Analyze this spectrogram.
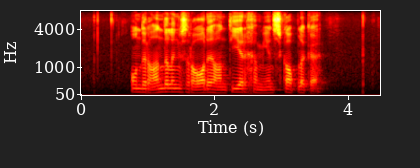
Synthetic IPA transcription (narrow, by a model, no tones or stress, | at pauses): ɔndərɦɐndələŋsrɑːdəɦɐntiərχəmiənskɐpləkə̰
